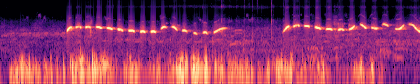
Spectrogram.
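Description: A person whistling to a flock of flying pigeons to call them in: a high, warbling, trilled whistle in two phrases, the first about a second in and the second after a short pause.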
